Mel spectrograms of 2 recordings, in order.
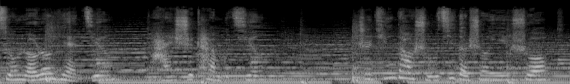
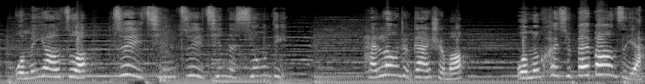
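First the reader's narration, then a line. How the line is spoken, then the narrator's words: Deep breath, loud. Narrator (Chinese): 黑熊深深地吸了口气，大声地说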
